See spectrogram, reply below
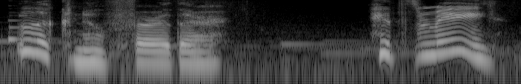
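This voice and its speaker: An actress playing a playful, self-assured young townswoman in a video game, teasing and deliberate. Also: fairly high pitch, sing-song, soft background music. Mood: teasing, confident. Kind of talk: video game character acting.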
